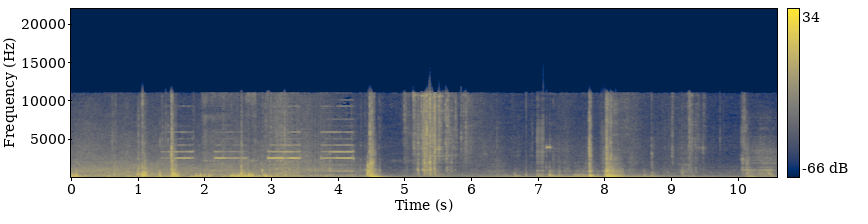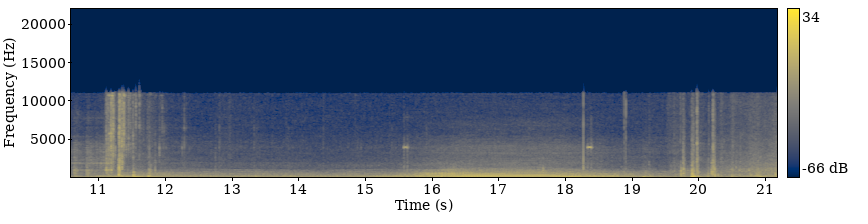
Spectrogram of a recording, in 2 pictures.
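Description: A car's warning chime pings several times, then clicks and thumps of the door and keys. About three-quarters of the way in, the Subaru Impreza S-GT's turbocharged flat-four starts, its revs flaring up and settling back toward idle.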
